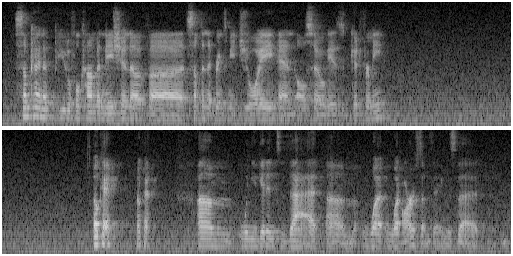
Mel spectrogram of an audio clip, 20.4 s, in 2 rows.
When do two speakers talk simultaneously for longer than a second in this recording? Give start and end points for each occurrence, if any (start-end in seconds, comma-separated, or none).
none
